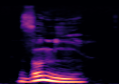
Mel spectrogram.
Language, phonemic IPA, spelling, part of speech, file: French, /vɔ.miʁ/, vomir, verb, Fr-vomir.ogg
- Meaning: to vomit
